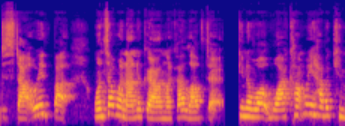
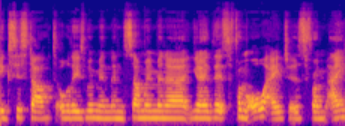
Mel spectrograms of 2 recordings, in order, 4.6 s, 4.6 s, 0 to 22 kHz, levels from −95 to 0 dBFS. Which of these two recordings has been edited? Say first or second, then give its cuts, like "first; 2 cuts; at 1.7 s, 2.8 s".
first; 1 cut; at 3.1 s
